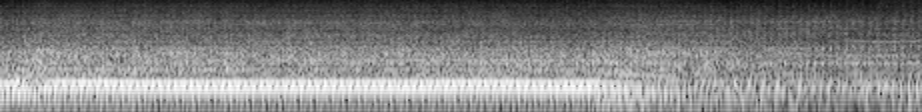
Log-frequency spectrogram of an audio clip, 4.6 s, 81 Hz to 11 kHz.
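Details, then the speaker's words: 2010 Champion 2000W generator after cleaning carburetor jets gummed up from 3–4 years of little use. Before, it surged unless the choke was fully out; now, in econo mode with the choke in, it holds a steady, even hum. Normal running. "Before I couldn't even put the choke in. If I put the choke in, the thing would just surge. Wah, wah, wah. Now it's running nice and even."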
